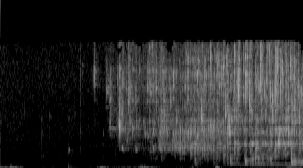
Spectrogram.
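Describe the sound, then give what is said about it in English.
Chenin Blanc and Chardonnay wine being poured into a glass: a few soft drips and gurgles at first, then a steady, smooth stream of liquid that grows fuller as the glass fills. No one speaks. “Well, that's the sound I like. Nice smooth pour.”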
